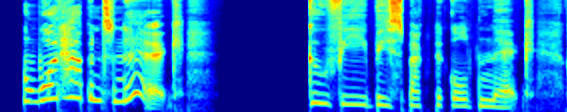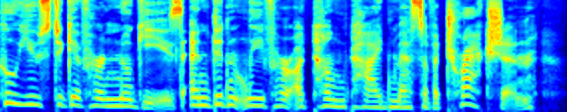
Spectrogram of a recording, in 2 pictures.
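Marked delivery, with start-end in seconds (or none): 0.2-1.4 very high-pitched, sudden blurted words. A woman, casting around for something to say, blurts out a question. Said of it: "she blurted".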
